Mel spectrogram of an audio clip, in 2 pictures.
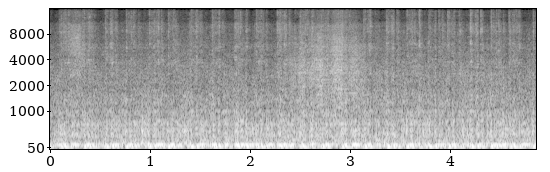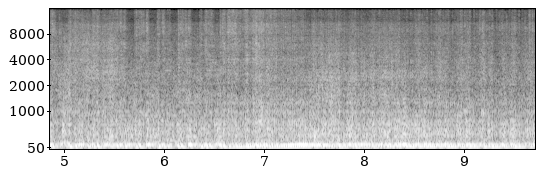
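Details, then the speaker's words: V8 with a mild cam (216/220, .550, 114 LSA), base idle timing about 18°, and a ±10–12° over/under idle timing correction wall: a deep, lumpy idle rising and falling in an uneven lope, the cammed idle chop. "that up and down up and down that's literally the chop of the cam"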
